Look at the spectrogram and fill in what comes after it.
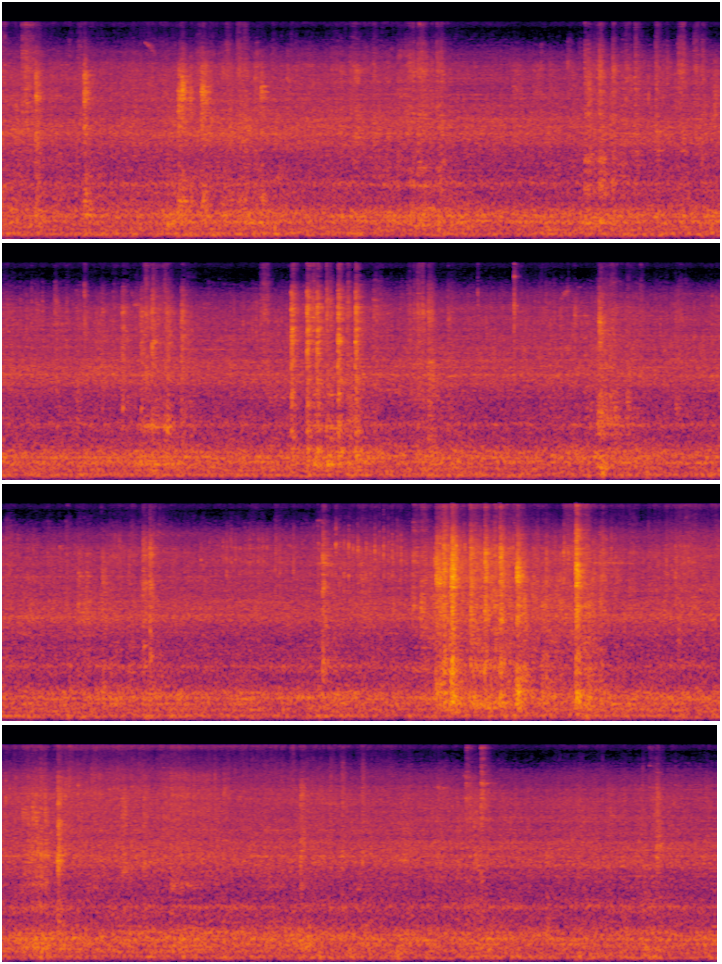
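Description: Loaded freight wagons of a long goods train rolling past on the rails: a steady rumble with irregular clacks and knocks from the wheels, and a short burst of louder clanks about two-thirds of the way through.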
